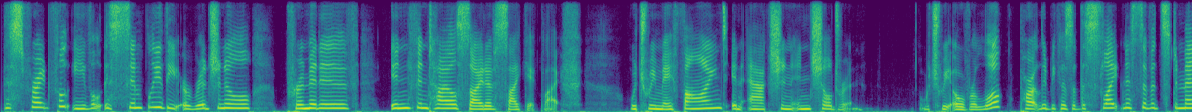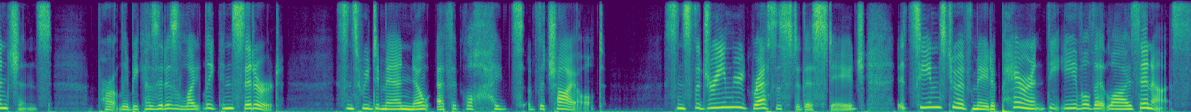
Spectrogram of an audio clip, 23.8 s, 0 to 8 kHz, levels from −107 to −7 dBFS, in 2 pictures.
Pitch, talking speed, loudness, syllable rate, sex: 255 Hz, 165 wpm, -20 LUFS, 5.3 syllables/s, female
